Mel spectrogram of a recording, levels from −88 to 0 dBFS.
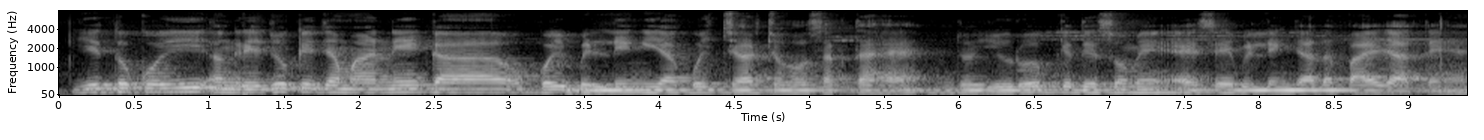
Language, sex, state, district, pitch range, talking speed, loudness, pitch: Hindi, male, Bihar, Sitamarhi, 95-115 Hz, 165 wpm, -28 LUFS, 105 Hz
